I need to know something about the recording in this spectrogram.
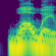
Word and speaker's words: Huawei: that Hawaii Heidi Seder huawei rhymes with Yahweh Huawei has been in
